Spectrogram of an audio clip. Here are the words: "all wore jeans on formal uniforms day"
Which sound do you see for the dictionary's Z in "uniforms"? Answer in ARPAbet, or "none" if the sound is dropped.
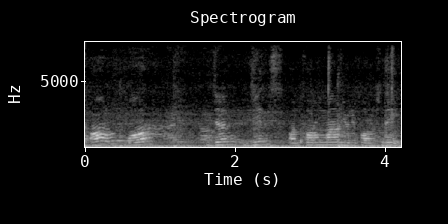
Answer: S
